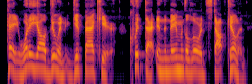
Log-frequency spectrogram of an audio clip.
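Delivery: plain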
